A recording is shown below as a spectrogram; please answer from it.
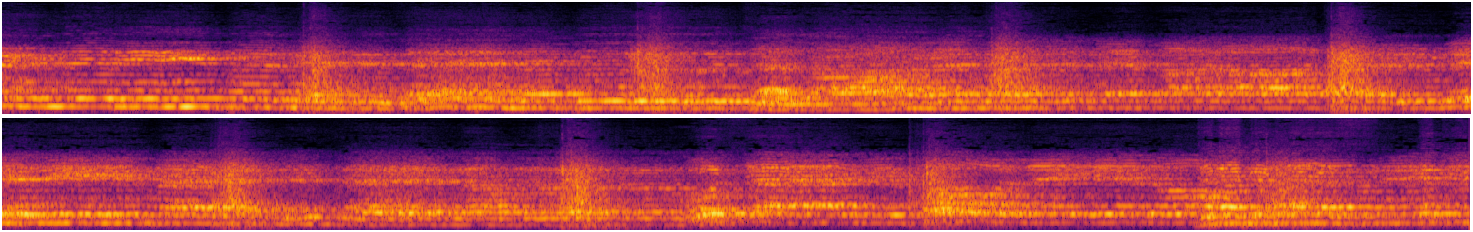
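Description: Men's voices chanting a Shia noha in a loud, reverberant hall, with the crowd's hands striking their chests (matam) in unison roughly every two seconds.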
